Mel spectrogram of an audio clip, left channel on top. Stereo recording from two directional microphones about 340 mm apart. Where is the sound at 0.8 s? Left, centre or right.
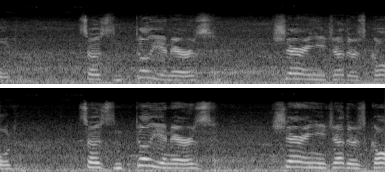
Centre.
